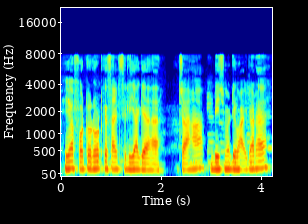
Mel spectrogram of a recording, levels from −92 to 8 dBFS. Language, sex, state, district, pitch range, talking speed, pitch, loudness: Hindi, male, Bihar, Patna, 120-130 Hz, 200 wpm, 125 Hz, -16 LUFS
